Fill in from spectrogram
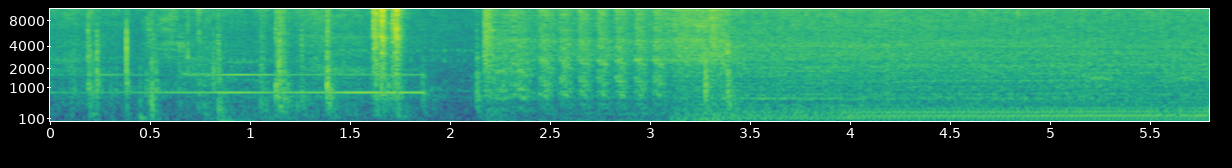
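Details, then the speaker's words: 2000 Toyota Sienna, 1MZ engine, 540,446 miles, P0305 cylinder 5; beeps, start, idle stumbles with uneven pulses, then smooths when revved while injector waveforms look normal, pointing to ignition: misfire from faulty ignition wire. "and this is where it was misfiring and then i revved it up and it got smoother right here got smoother so it's actually looking like an ignition ignition problem here"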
